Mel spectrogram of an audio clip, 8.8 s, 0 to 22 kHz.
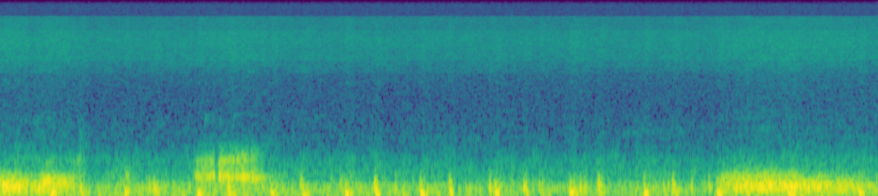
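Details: Female heart auscultated with several different stethoscopes via microphone, moving Erb's point, mitral, tricuspid, aortic, then pulmonic; regular paired heartbeats about 100/min with chest-piece rubbing noise; normal heart sounds.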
